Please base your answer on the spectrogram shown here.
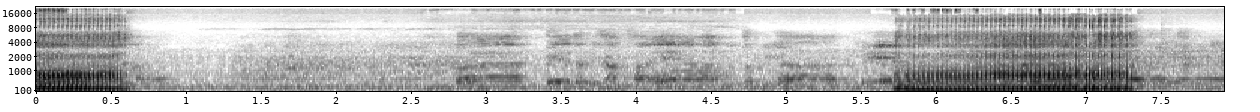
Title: Shih-tzu roncando - Shih-tzu snoring. 🤣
